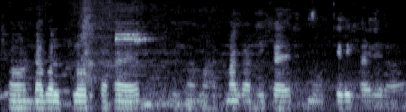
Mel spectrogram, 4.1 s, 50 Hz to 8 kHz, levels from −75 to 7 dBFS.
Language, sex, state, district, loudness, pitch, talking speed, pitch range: Hindi, male, Chhattisgarh, Rajnandgaon, -18 LUFS, 135 Hz, 205 wpm, 130-135 Hz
